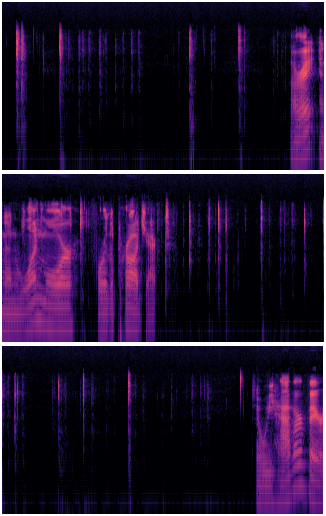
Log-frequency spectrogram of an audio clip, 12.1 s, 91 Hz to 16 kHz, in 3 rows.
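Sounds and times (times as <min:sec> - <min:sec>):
keyboard typing: 0:00.1 - 0:11.0.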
